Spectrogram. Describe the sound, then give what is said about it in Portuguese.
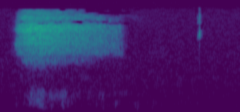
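A deep inhale through the nose during a guided breathing exercise: one loud, airy hiss of about a second that gradually thins out, then a small faint click after a pause. “Agora você vai inspirar.”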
